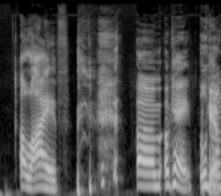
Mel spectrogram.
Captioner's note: laughs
